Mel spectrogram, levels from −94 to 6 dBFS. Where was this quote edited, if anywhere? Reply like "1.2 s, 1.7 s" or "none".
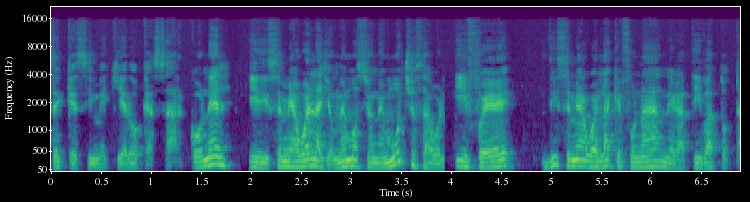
1.9 s, 3.9 s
